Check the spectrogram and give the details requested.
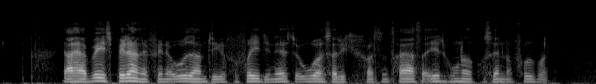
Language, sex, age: Danish, male, 22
